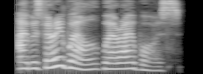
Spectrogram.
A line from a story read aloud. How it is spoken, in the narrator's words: answered Mary quickly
